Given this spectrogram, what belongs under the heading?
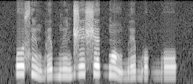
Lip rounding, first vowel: rounded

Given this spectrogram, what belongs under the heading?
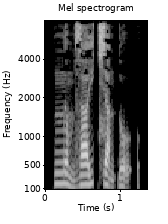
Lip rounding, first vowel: unrounded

